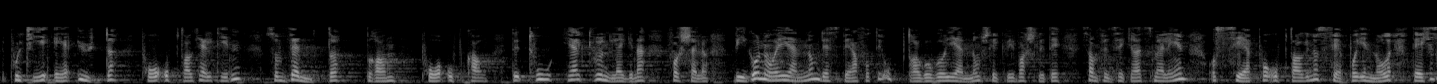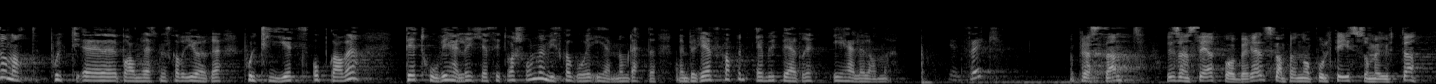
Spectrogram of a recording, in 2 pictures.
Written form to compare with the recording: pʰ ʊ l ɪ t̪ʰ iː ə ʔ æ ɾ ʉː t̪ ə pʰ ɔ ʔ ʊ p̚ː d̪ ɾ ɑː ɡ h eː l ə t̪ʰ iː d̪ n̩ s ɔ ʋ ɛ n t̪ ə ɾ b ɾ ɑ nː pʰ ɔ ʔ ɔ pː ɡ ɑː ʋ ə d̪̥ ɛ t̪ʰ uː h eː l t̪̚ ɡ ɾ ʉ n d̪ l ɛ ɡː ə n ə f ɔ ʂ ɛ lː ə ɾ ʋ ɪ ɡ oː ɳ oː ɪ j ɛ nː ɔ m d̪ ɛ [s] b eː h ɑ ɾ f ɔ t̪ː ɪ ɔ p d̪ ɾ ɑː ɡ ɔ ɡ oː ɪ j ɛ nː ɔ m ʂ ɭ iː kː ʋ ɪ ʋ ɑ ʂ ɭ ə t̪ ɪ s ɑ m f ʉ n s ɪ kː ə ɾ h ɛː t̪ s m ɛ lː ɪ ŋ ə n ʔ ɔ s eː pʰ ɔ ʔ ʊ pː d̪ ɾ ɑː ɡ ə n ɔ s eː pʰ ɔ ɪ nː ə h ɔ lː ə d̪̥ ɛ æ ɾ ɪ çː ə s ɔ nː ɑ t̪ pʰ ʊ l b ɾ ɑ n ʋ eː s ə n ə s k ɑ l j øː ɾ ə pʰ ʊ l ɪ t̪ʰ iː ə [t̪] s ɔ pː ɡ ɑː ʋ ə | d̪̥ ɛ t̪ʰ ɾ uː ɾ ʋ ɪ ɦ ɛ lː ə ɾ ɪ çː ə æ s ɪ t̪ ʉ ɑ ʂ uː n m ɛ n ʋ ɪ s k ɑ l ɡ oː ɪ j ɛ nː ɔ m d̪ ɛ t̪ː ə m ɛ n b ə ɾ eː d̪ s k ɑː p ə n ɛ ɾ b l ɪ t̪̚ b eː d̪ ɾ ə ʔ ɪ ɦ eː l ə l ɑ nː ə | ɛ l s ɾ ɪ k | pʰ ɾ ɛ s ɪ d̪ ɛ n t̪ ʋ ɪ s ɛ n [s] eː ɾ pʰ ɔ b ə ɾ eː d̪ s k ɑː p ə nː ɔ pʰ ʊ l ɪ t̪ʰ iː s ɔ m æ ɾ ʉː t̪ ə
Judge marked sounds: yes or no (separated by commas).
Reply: yes, yes, yes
